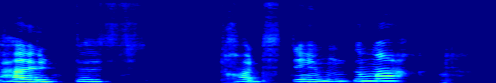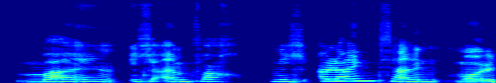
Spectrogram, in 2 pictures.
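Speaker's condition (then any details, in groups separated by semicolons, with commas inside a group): Ataxia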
